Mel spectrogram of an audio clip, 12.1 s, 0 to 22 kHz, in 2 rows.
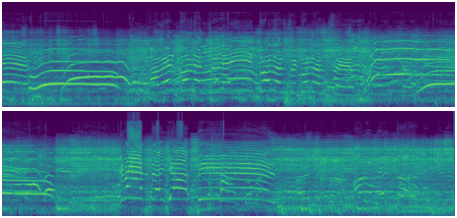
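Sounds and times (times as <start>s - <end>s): young people yelling and shrieking: 0.0s - 9.8s
long high held cry: 4.9s - 6.8s.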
